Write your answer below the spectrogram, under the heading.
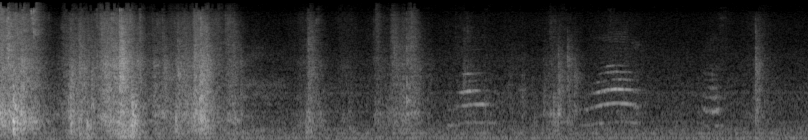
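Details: Cat playing with boxes and paper: paper rustling and crinkling at first, then several short meows, one longer rising-falling meow near the end.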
